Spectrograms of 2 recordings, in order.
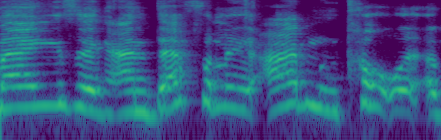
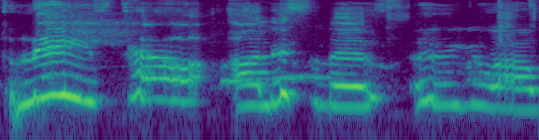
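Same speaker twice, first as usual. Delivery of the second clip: posh voice; 2 semitones higher, 4 dB louder than usual. Pretend. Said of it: "I get into my posh voice".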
